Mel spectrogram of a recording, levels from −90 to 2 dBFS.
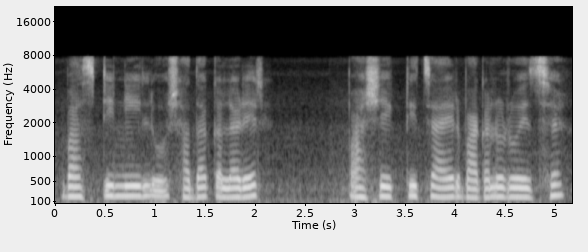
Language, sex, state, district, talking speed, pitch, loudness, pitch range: Bengali, female, West Bengal, Cooch Behar, 140 wpm, 190 Hz, -15 LUFS, 180-200 Hz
